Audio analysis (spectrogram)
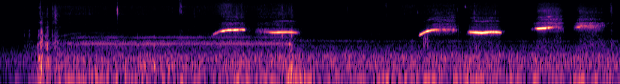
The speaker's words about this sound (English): And it's three times and it stops. Three times and it's... And they're all evenly spaced apart. Do you notice that? Yeah. This is the third time we've gotten three whistles.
